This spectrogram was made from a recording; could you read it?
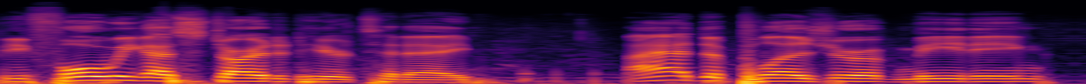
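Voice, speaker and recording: A male radio host introducing guests at an outdoor event, speaking slowly and deliberately with pauses. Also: medium pitch, animated, a little mellow, clean tone, soft background music.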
